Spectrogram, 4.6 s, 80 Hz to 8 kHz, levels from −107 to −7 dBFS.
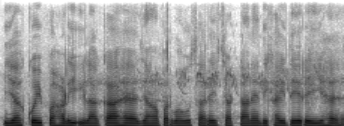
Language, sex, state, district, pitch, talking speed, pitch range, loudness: Hindi, male, Jharkhand, Deoghar, 140 Hz, 185 wpm, 140-145 Hz, -17 LUFS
